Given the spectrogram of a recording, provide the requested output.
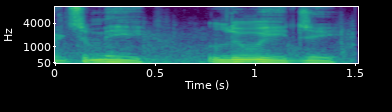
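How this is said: The voice sounds weary and jaded.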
